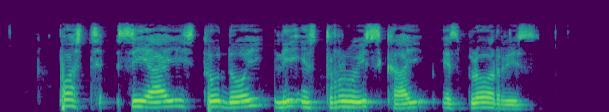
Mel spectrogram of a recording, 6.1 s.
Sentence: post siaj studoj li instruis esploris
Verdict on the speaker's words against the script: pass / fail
fail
